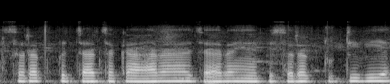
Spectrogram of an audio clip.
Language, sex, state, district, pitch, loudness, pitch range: Hindi, male, Odisha, Khordha, 145 Hz, -14 LUFS, 140-150 Hz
